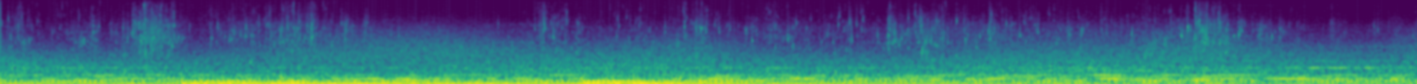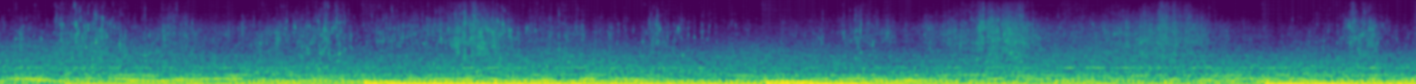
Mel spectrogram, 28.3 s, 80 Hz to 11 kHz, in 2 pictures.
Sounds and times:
Music: 0:00.0 - 0:28.3.

